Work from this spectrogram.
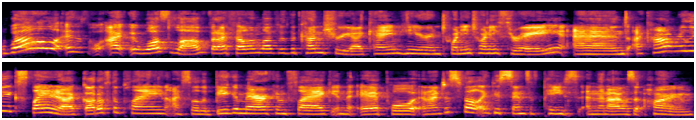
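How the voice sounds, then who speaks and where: Over noticeable background noise, a woman with a high voice and an Australian accent speaks with lively intonation and hardly any pauses. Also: moderate pace. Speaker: business consultant. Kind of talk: podcast interview.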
